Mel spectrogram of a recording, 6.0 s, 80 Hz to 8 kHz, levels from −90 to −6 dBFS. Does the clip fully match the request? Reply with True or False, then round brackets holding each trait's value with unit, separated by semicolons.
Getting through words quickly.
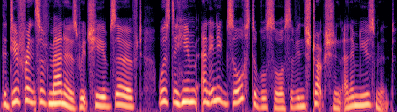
False (170 wpm)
